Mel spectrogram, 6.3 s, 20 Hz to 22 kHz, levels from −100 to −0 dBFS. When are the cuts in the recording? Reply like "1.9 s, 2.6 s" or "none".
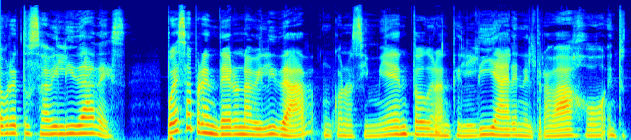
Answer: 5.1 s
